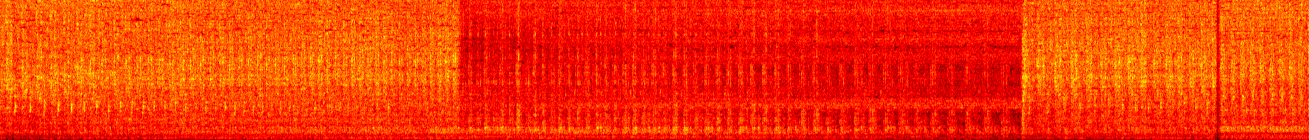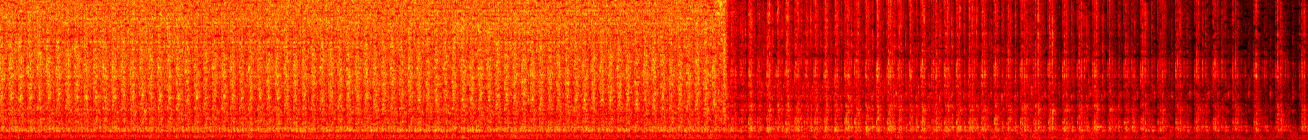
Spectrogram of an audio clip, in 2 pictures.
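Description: Homemade model steam engine's crank, piston and valve gear turning fast, a rapid mechanical clatter with a loud hiss. It drops in level about five seconds in, picks up again about ten seconds in, then slows and fades over the last six seconds as the flywheel coasts down.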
